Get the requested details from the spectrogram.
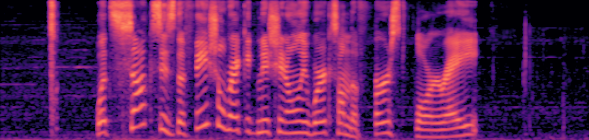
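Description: A young woman talks with animation into a close microphone.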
